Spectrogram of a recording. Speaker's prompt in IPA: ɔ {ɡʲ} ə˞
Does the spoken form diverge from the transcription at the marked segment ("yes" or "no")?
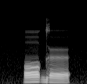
yes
